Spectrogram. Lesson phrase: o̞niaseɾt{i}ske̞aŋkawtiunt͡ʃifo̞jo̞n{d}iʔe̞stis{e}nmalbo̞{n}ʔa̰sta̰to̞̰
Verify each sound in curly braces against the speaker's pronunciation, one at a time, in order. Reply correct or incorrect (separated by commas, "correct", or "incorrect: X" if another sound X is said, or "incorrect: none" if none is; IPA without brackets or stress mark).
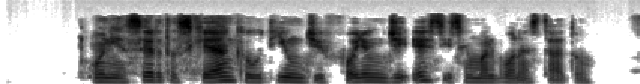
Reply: incorrect: a, incorrect: d͡ʒ, correct, correct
